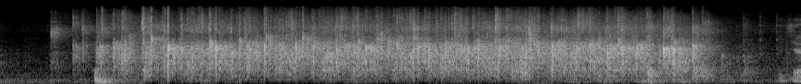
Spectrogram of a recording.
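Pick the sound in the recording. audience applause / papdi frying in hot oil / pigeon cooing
audience applause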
